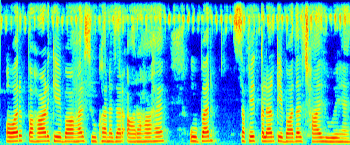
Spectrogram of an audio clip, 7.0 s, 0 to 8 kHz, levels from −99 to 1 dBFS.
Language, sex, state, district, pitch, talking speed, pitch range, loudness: Hindi, female, Uttarakhand, Tehri Garhwal, 230 Hz, 145 wpm, 225-240 Hz, -16 LUFS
